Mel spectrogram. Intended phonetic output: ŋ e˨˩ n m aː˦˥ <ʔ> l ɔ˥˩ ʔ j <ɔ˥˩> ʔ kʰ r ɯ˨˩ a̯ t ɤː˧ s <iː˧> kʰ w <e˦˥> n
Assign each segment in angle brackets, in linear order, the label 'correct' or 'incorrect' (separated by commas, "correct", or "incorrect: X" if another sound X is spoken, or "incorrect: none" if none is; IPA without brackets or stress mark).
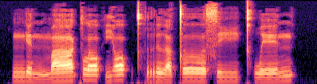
incorrect: k, correct, correct, correct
